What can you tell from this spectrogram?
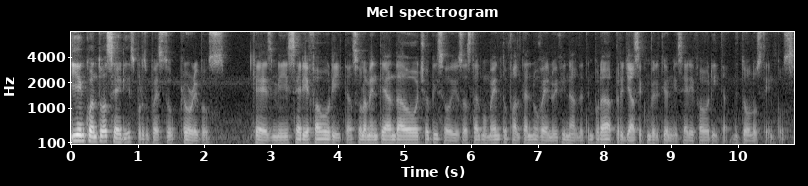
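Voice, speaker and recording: A man with a Bogotá accent speaks at a very fast pace with hardly any pauses, his very deep, low voice carrying a dark, mellow tone. His loudness swings widely against a quiet background. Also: ordinary pitch variation. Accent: Bogotá Colombian. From Colombia, Bogotá. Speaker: community contributor. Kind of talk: recorded recommendation message.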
